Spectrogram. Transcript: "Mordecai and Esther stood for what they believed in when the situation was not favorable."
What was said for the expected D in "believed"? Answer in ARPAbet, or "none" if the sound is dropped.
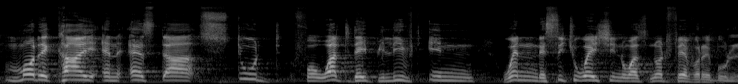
D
